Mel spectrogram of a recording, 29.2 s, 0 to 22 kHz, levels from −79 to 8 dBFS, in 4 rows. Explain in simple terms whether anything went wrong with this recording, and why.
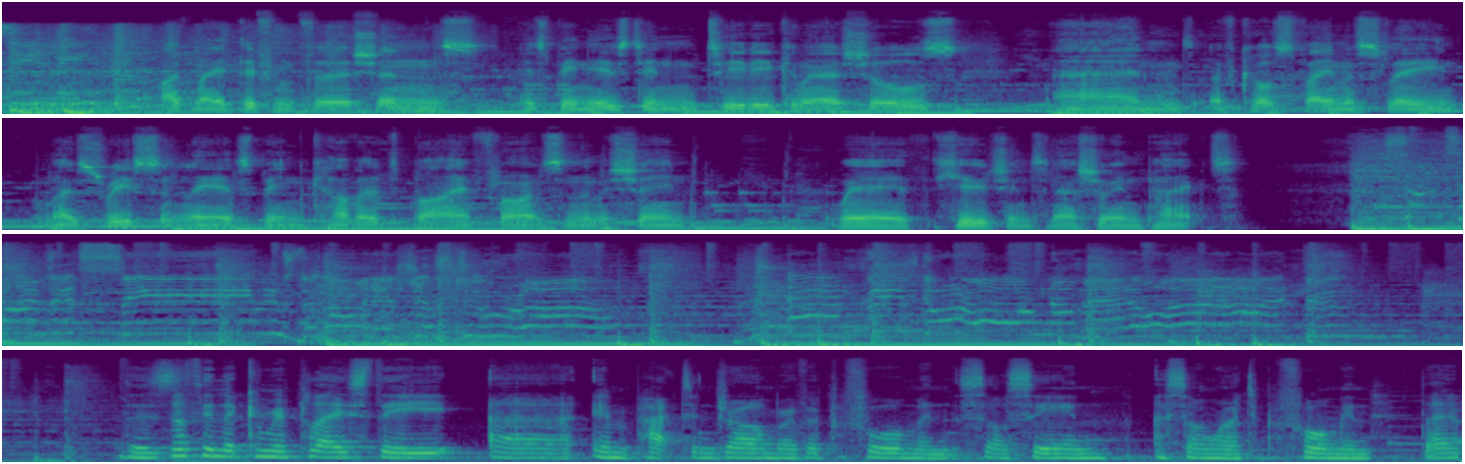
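Nothing went wrong with this audio that a listener can hear.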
